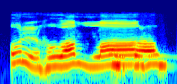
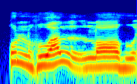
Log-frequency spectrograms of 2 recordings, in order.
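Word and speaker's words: قُلْ هُوَ ٱللَّهُ: আমি পরের কথাটা বললাম আপনারা হচ্ছে ধরবেন চিকন করে কুল হুয়াল এভাবে ধরবেন কুলহুয়াল্লাহু এভাবে বলবেন কিন্তু কি করতে হবে ধরতেই হবে মোটা করে কুলহুয়াল কুলহুয়াল ধরতেই হবে মোটা করে কুলহু আল্লাহু আচ্ছা তো এবার হচ্ছে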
